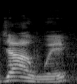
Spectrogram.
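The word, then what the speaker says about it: Yahveh: que vete a decir yagüe que era la pronunciación que más o menos le daban ellos quedan yagüe o llave ellos le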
